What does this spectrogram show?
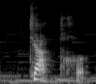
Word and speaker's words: quatre: Mas a diferença é que o U em francês não se pronuncia. Então a gente vai dizer quatre.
